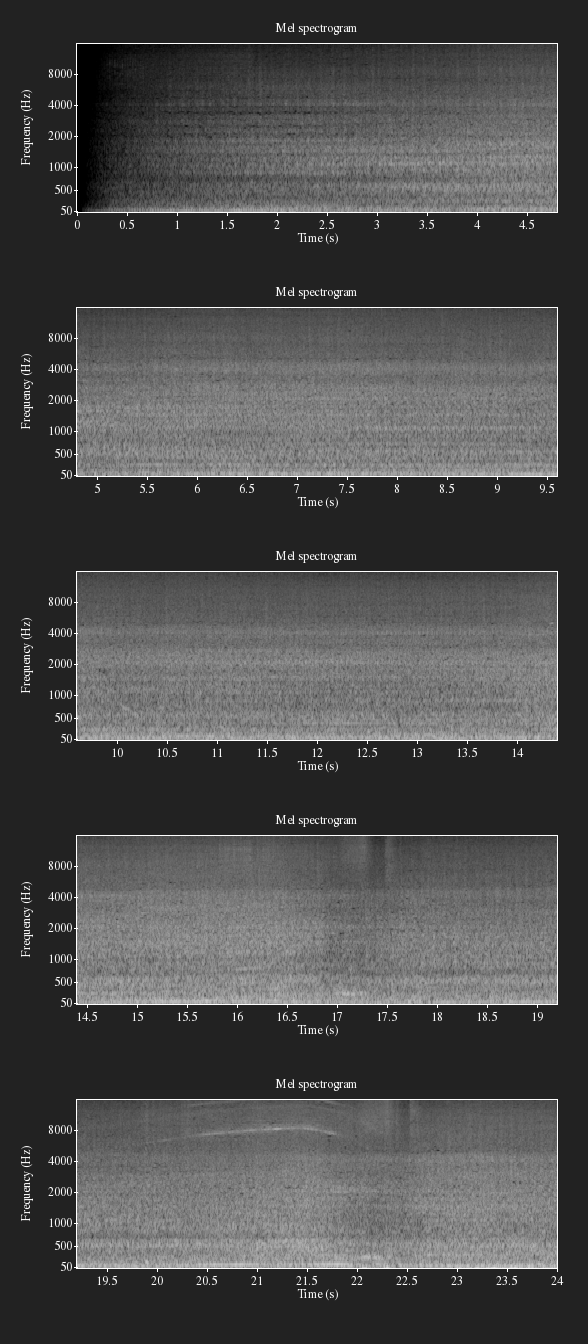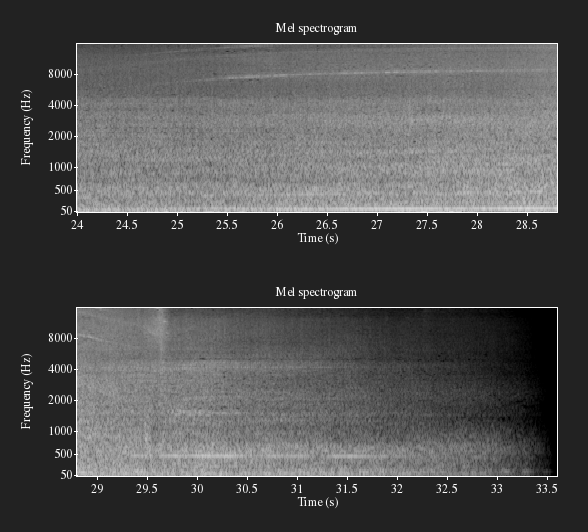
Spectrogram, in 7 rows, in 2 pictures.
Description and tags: Sound of a truck passing slowly during traffic jam on French highway (A7). Sound recorded with a ZOOM H4N Pro and a Rycote Mini Wind Screen.
Son d’un passage de camion à faible vitesse lors d’un embouteillage sur l’autoroute A7. Son enregistré avec un ZOOM H4N Pro et une bonnette Rycote Mini Wind Screen.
